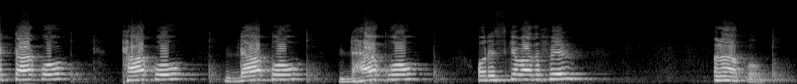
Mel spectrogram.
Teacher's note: वे व्यंजन जिनका उच्चारण करते समय हमारी जीभ मूर्धा से स्पर्श होती है, ऐसे व्यंजन को हम मूर्धन्य व्यंजन कहते हैं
